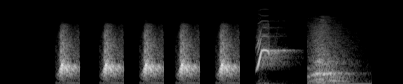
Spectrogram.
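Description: Cartoon sound effects: five quick plops about 0.4 seconds apart, then a short upward-sweeping whistle that holds a high note, and a last, longer noisy hit that fades out.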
